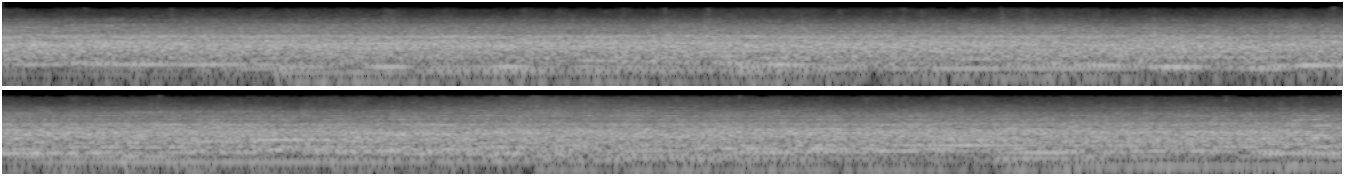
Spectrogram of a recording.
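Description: A large crowd of men and women sings and cries out together loudly in a large echoing hall.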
